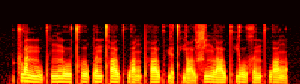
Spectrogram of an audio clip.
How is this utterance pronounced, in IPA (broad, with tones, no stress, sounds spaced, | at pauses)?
ʈ͡ʂ w a˥˩ n m ṵ˨˩ pʰ i˦ ŋ m o˧˥ ʊ̯ t̪ʰ ɤ˧˥ p ə˧˥ n t̪ʰ ɑ˧˥ ʊ̯ pʰ w ɑ̰˨˩ ŋ pʰ ɑ˥ ʊ̯ pʰ ɥ ɛ˨ t̪ʰ j ɑ̰˨˩ ʊ̯ ɕ i˥˩ ŋ l ɑ˧˥ ʊ̯ pʰ j o˥˩ ʊ̯ x ə˧˥ n pʰ w ɑ˥˩ ŋ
